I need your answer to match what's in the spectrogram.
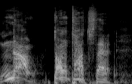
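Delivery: high, harsh snippy voice. Retelling a cashier telling a child off: imitating a mean cashier. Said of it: "a mean cashier woman's like".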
